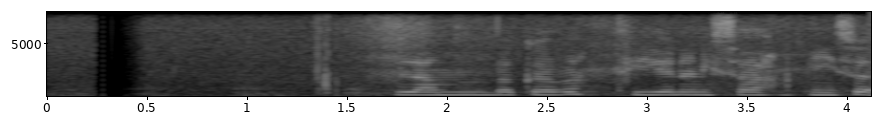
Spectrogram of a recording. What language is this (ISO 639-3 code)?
sin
